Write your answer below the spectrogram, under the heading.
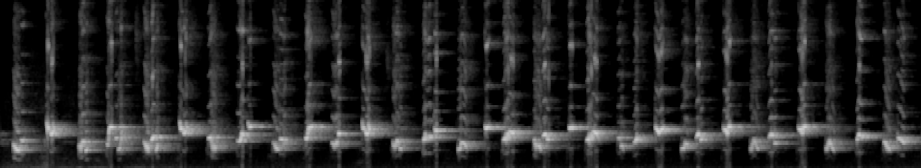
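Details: Energetic, long-breathed song of a yellow-vented bulbul for other birds to imitate, an unbroken stream of bright whistled notes, each a short downward or stepped slur, roughly three per second.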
